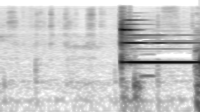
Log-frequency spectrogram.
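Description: Near silence, then about a second in a single bell-like tone sounds suddenly and rings on, slowly fading: a quiz show's wrong-answer 'ding' sound effect.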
